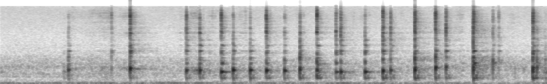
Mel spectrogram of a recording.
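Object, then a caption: Small upside-down tin pail. Long nails rapidly tap the flat bottom of a small, empty tin pail placed upside down on a table. About twenty-one quick, hollow metallic taps sound at an uneven pace, each with a clear mid pitch and a brief ring, over a low background hum.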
